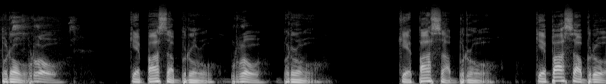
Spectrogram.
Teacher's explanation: with the r you're like tapping your tongue against the roof of your mouth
